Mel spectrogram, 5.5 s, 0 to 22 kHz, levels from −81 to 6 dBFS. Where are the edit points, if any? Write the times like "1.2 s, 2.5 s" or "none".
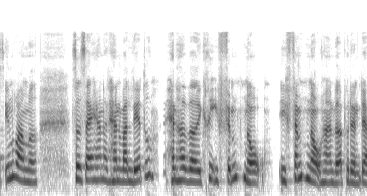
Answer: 2.4 s, 4.1 s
